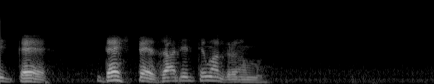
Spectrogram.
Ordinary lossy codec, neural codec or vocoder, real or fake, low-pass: AAC, 16 kbps; vocoder, 22.05 kHz, 80 mel bands, WaveNeXt; fake; 7.2 kHz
